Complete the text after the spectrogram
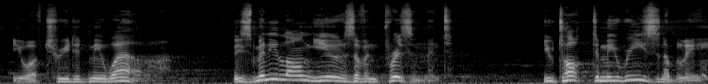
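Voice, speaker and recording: A man's put-on character voice, fairly high in pitch, with very wide pitch swings and a fairly slow pace. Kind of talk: romantic audio roleplay. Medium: solo performance. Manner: silky, teasing.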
